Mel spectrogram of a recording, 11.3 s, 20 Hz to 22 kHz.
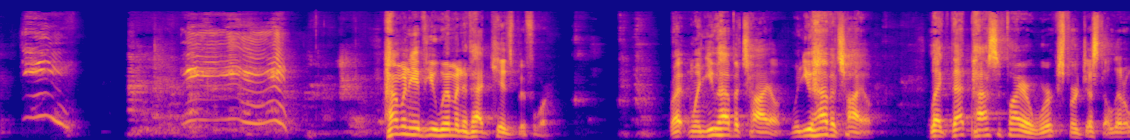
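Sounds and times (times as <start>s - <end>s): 
voice imitating infant babbling and crying: 0.2s - 0.8s, 1.8s - 3.0s
speech: 3.9s - 5.7s, 6.7s - 11.2s.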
